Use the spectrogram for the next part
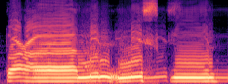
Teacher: عین کو باریک حلق کے درمیان سے ادا کریں گے، الف مدہ ہو رہا ہے، طعام المسکین، مل پہ لام کی آواز ہلے گی نہیں، مل نہیں کریں گے بلکہ طعام المسکین، ولا یحد علی طعام المسکین۔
